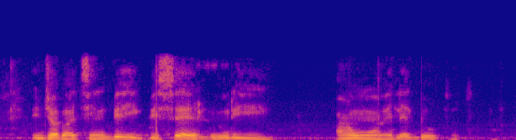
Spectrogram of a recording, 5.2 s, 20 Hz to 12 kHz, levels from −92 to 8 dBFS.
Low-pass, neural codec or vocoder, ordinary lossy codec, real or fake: 7.2 kHz; codec, 16 kHz, 8 kbps, FunCodec, trained on Chinese and English, 25 frames a second; MP3, 64 kbps; fake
